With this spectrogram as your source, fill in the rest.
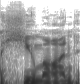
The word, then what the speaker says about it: HUMON: It's a lot of people say human, and I always try to correct them that it's HUMON.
